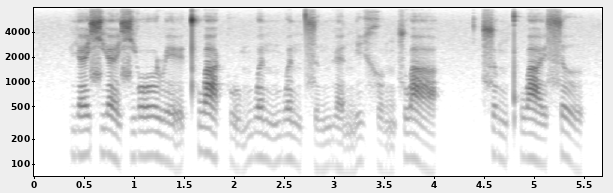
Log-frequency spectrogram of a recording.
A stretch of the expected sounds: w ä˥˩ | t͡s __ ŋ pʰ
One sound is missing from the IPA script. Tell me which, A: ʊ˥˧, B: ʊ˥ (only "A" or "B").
A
